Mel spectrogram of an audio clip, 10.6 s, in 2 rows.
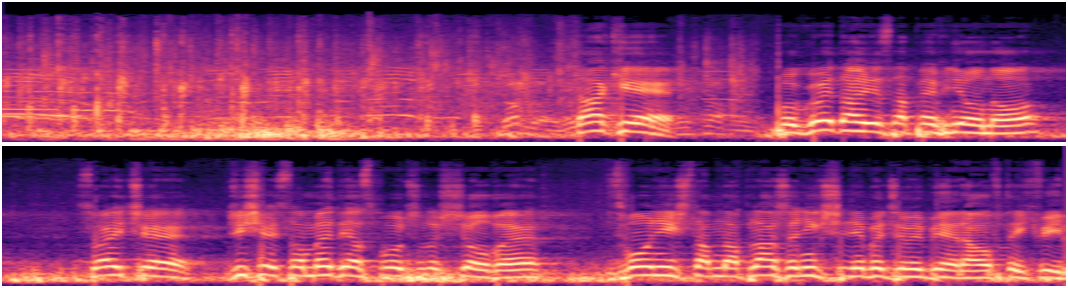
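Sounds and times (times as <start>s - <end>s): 
audience applause: 0.0s - 3.8s
speech: 2.9s - 10.6s.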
